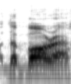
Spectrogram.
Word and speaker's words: Deborah: Deborah, or Deborah, some people pronounce it, is herself called a Mother of Israel.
